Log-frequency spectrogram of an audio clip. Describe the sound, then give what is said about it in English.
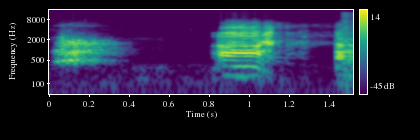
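A puppy lets out three deep, gruff barks in quick succession, loud, with no talking; the second bark is the fullest and the last is short and sharp. “It's a deep bark for a puppy.”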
